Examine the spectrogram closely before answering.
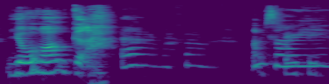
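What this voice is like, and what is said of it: Sultry French maid accent. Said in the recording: “You sound like a slutty French maid.”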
